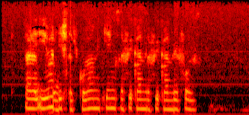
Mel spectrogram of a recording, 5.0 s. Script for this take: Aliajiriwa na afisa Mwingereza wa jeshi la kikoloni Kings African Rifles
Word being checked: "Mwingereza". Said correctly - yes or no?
no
